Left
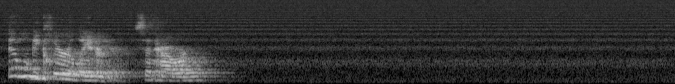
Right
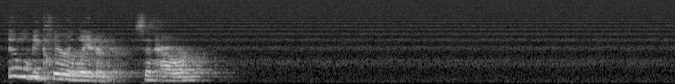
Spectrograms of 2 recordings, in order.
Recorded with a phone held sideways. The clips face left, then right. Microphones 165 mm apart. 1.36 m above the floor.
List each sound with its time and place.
0.1 s a woman speaking: 30° right (ahead or behind), 6 m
